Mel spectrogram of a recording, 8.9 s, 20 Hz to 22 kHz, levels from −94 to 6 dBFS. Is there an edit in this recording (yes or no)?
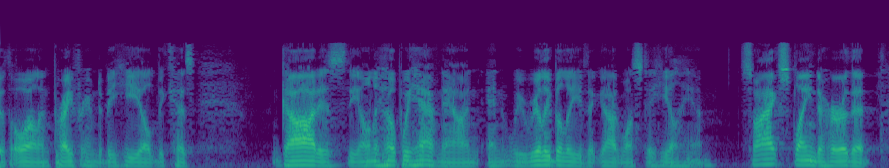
no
